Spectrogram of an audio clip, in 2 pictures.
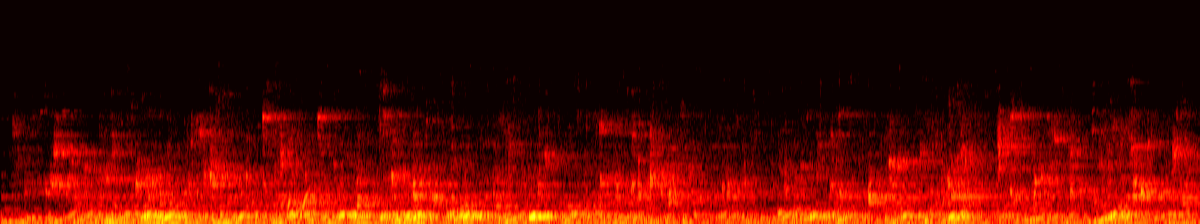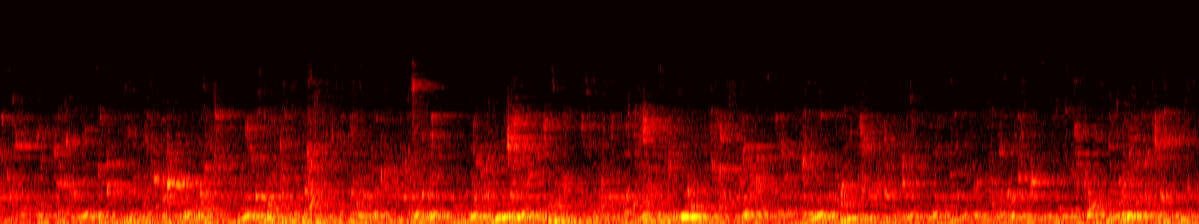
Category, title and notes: Sound effects > Natural elements and explosions
GEOLava-CU Lava Bubbles, Designed Nicholas Judy TDC
sound-design, lava, bubbles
